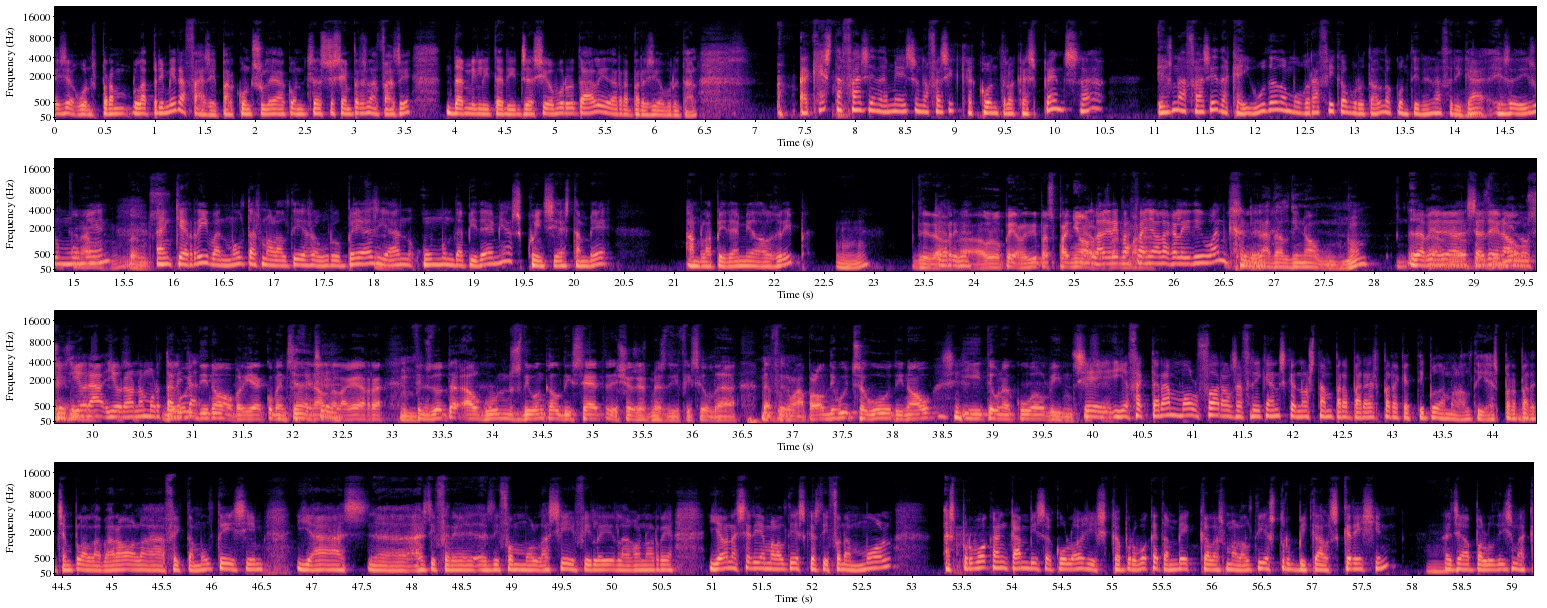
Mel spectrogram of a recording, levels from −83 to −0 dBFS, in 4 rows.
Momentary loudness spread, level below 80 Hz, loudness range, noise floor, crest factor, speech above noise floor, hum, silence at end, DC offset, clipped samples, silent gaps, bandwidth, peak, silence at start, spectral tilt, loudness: 5 LU; -50 dBFS; 2 LU; -60 dBFS; 20 dB; 38 dB; none; 0 s; under 0.1%; under 0.1%; none; 14.5 kHz; -2 dBFS; 0 s; -6.5 dB/octave; -22 LUFS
